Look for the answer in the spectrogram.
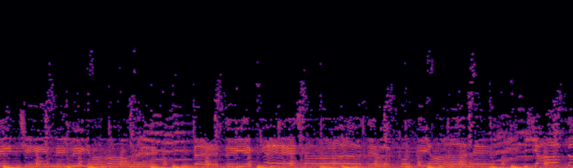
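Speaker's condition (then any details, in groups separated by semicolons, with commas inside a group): No condition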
